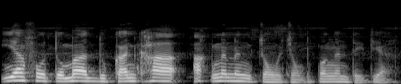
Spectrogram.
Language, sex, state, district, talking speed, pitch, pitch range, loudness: Wancho, male, Arunachal Pradesh, Longding, 210 wpm, 145 Hz, 115-160 Hz, -17 LUFS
